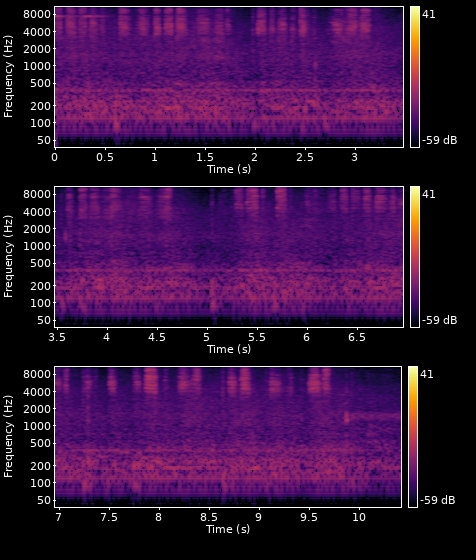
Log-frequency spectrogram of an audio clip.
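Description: Marker pen writing on a sheet of paper: quick runs of short strokes with brief gaps between characters, over a faint steady low hum.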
